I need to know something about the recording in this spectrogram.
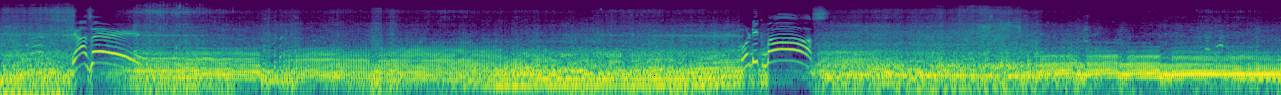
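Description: Motorcycle engines buzz past.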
